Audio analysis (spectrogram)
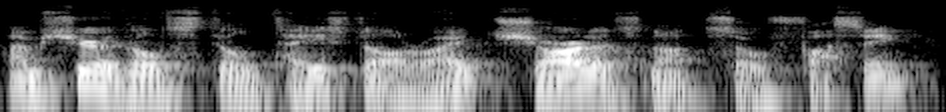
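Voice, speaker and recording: A man doing a rough, cruel pirate crew member. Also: lowish voice, very animated, measured pace, bright, forceful tone, heavily acted. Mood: eager.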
